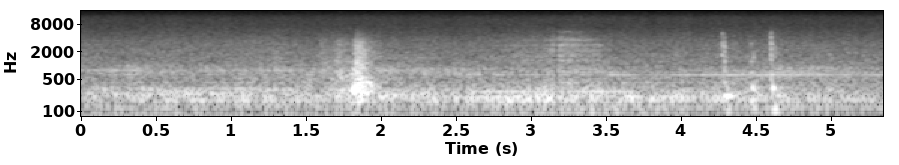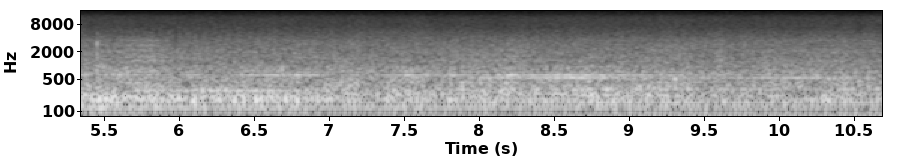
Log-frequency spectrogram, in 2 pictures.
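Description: A steady low mechanical hum, with a single knock about two seconds in and two or three light clicks a little after four seconds as a metal engine part is handled.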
